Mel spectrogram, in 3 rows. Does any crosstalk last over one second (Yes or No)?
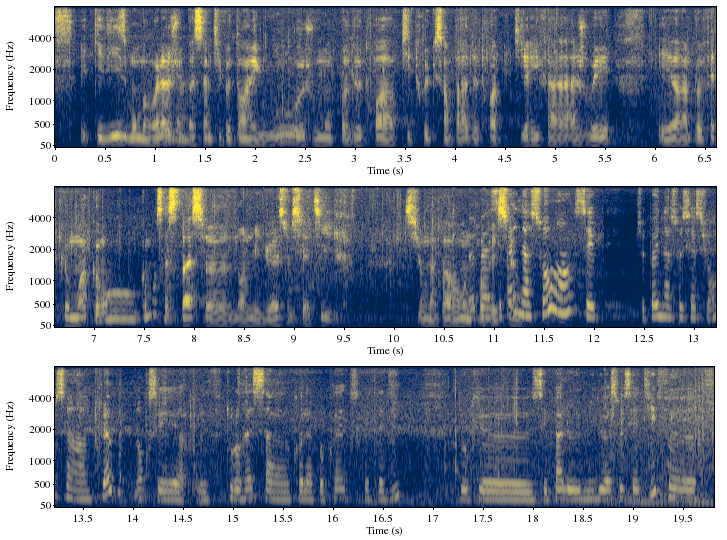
No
